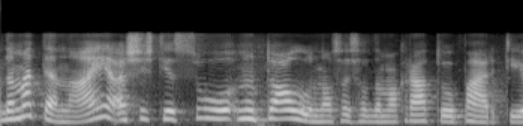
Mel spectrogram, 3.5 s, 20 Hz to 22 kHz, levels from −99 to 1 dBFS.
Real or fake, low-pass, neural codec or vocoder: fake; 7.2 kHz; codec, 16 kHz, about 1 kbps, DyCAST, with the encoder's durations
